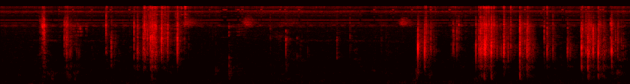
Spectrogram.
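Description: A metal knife blade scrapes and shaves flakes off a solid pink bar of soap held in the hand over paper. Bright, dry scratching bursts come in uneven clusters separated by quiet gaps, with almost no low end and no ringing after each stroke.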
